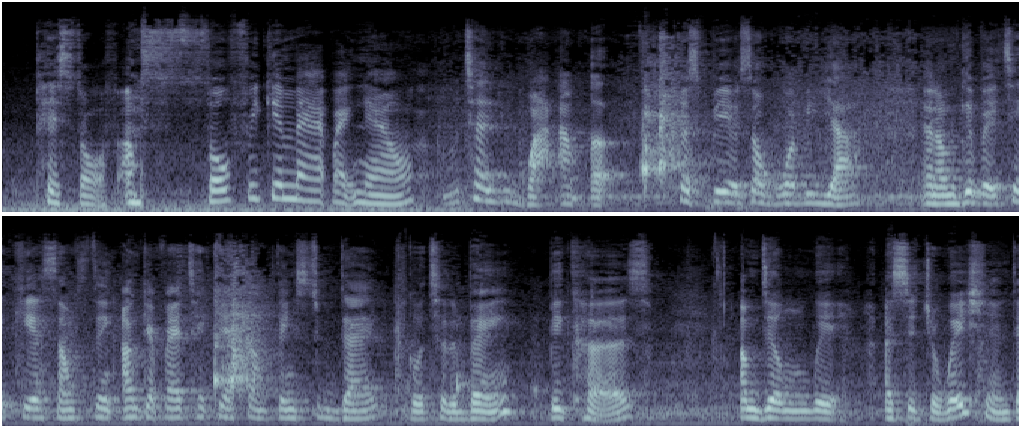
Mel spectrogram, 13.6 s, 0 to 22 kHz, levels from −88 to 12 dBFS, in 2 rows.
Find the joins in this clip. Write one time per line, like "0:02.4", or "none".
0:03.0
0:09.5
